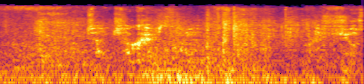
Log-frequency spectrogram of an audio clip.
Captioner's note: the war chariot starts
